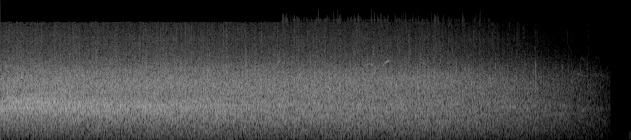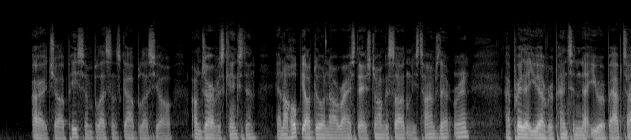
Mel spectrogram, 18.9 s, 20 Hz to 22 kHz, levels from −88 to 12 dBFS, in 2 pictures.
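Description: From 4.21 to 7.35 s the resampler restarts on every block, converting each 10 ms block alone, which points to a 24 kHz to 48 kHz upsample. Each seam carries a small error, giving a 100 Hz buzz under the signal, with vertical spectrogram striations and waveform steps every 10 ms.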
